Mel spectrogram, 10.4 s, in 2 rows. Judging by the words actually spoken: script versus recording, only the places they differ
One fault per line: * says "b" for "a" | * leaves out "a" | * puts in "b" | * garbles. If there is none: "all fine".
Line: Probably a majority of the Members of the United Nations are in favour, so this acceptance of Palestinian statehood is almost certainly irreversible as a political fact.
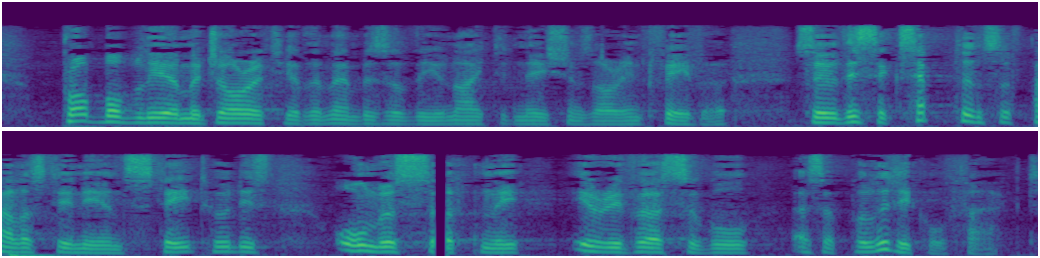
all fine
